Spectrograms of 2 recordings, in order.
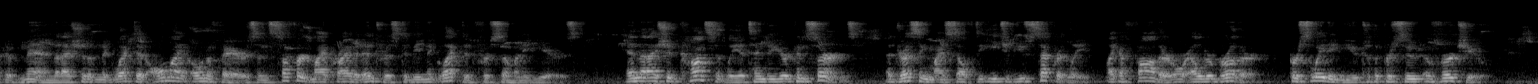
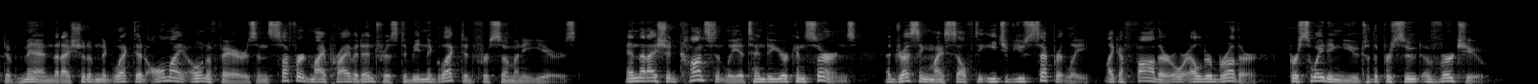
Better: second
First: noise reduction (neural separator model SepFormer DNS4)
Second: none

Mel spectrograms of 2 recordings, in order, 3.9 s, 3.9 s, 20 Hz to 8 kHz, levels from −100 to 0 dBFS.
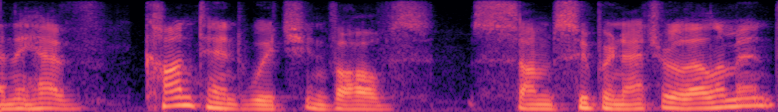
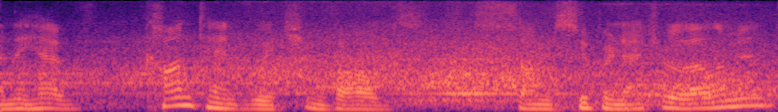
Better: first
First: none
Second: background sound (Truck); 2 dB below the speech

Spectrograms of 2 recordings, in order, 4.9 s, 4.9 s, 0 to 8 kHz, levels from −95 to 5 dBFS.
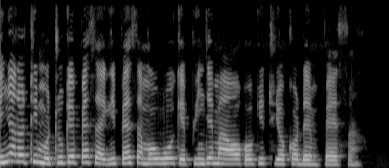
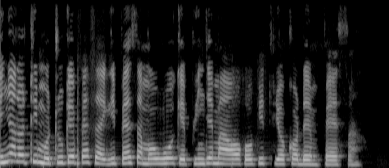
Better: first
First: none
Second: noise reduction (neural mask model DeepFilterNet 3)

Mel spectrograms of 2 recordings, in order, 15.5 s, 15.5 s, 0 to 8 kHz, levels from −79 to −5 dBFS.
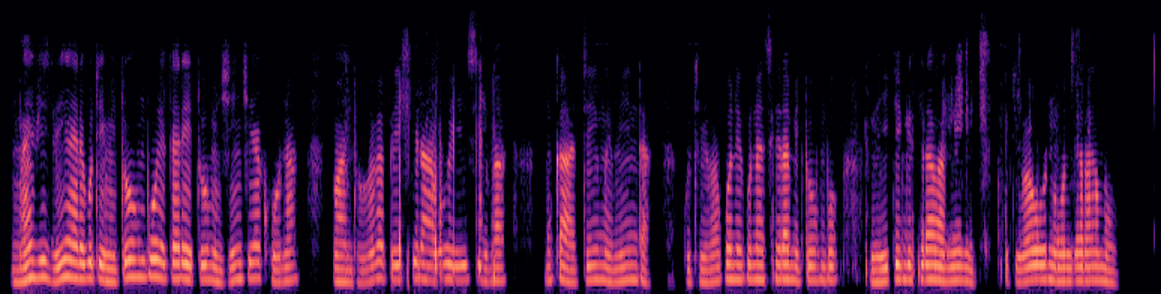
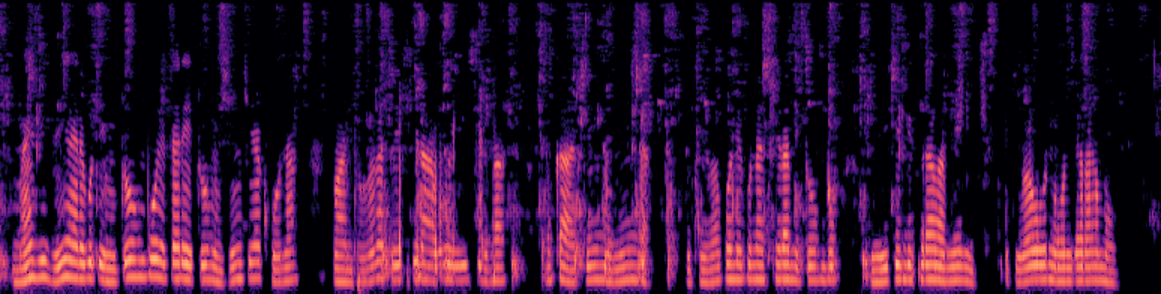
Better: first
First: none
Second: noise reduction (classical method Wiener filter)

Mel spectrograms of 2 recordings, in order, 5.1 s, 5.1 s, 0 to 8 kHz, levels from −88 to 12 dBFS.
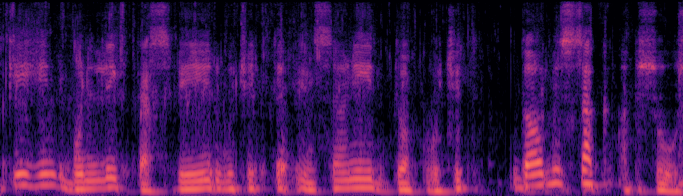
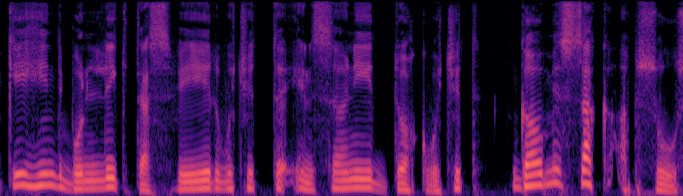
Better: second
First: noise reduction (neural separator model SepFormer DNS4)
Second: none

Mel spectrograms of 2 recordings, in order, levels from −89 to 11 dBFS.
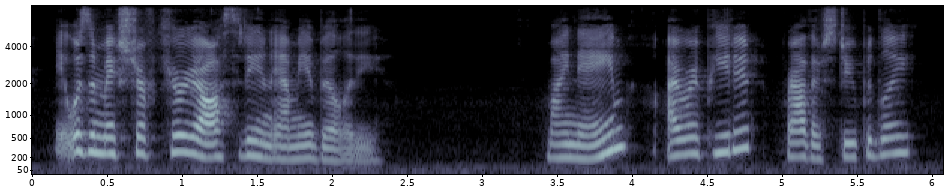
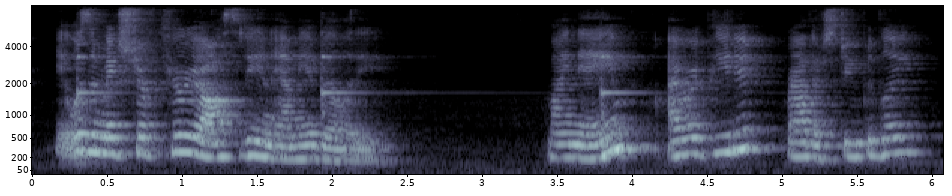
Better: first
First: none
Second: background sound (Piano); 19 dB below the speech // room echo; dies away in 0.7 s

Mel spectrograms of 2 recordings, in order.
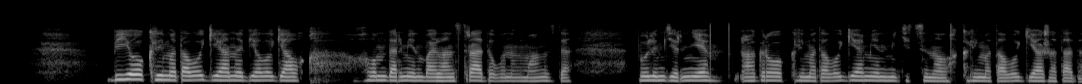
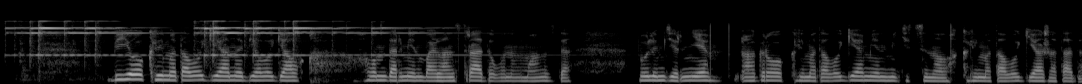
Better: first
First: none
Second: background sound (Doorbell); 1 dB above the speech

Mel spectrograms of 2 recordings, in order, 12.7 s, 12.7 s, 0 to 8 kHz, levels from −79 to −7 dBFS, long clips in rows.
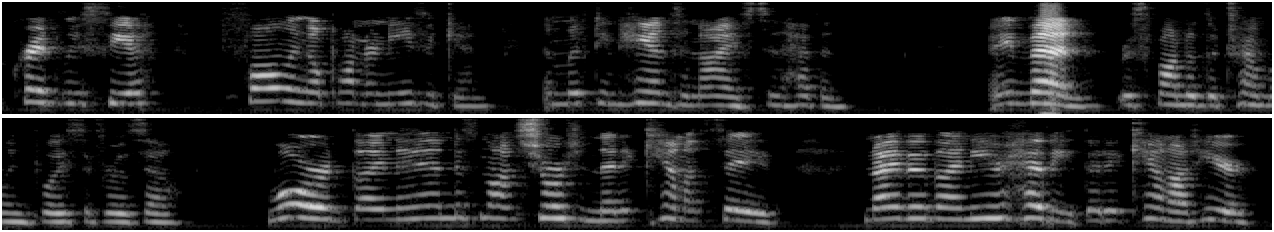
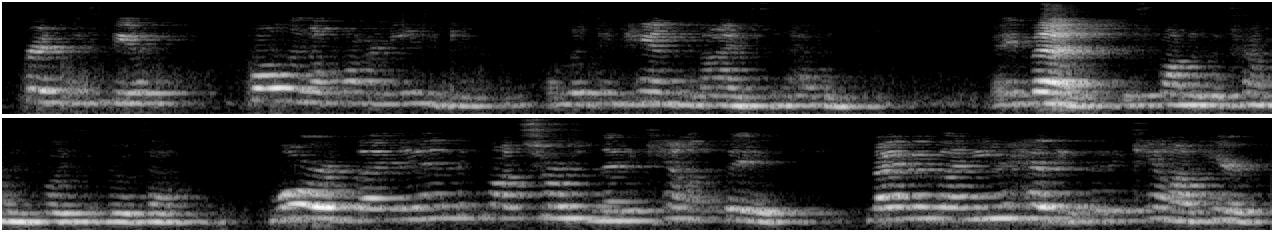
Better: first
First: none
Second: noise reduction (neural separator model SepFormer DNS4)

